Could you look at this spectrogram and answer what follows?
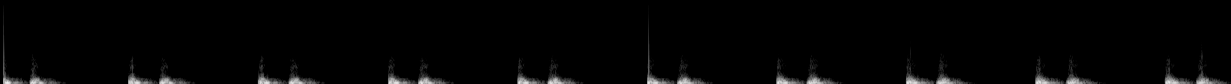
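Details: Heartbeat heard through a homemade 50-foot stethoscope made of level pipe and a balloon: clear, regular paired lub-dub thumps, about 46 beats a minute, in a quiet background; a slow, steady heartbeat.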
